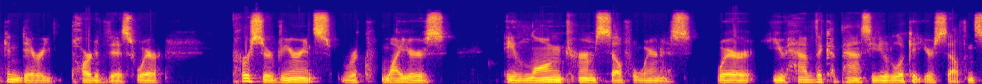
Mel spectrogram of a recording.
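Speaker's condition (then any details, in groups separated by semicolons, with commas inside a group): No condition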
